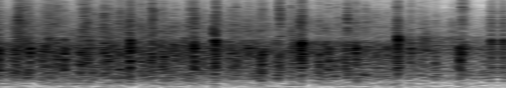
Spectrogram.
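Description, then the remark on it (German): Sustained applause from a group, a dense wash of overlapping hand claps with sharper individual claps popping out irregularly, steady and fairly loud throughout with no voices. “Ja, da kann man ruhig mal klatschen.”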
